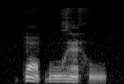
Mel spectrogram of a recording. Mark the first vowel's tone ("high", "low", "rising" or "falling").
falling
